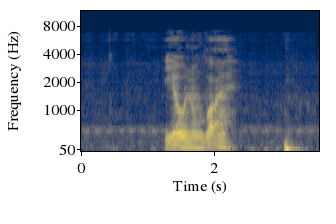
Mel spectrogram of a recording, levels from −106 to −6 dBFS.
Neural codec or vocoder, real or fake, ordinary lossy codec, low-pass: codec, 16 kHz, 8 kbps, FreqCodec, smaller model; fake; MP3, 64 kbps; 7.2 kHz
